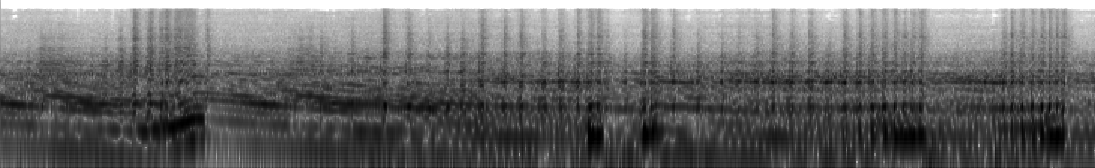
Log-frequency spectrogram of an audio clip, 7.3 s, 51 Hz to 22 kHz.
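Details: 1989 Kawasaki KX125 two-stroke, pilot jet cleaned earlier, first ride after warm-up: revs climb sluggishly and stumble, uneven choppy thudding pops at higher rpm; boggy, owner thinks really lean; cause unconfirmed.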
